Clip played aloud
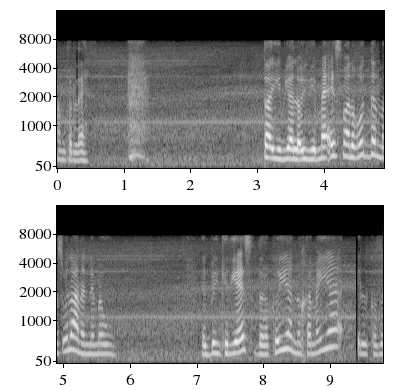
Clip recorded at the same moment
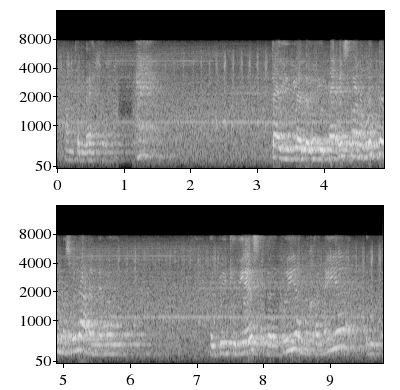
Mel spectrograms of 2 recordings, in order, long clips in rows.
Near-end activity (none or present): none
